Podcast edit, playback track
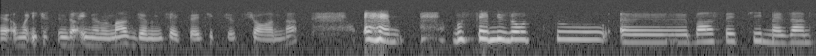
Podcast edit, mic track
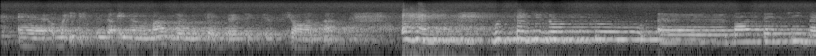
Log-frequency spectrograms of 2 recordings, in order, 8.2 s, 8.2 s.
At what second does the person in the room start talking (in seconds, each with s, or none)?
none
